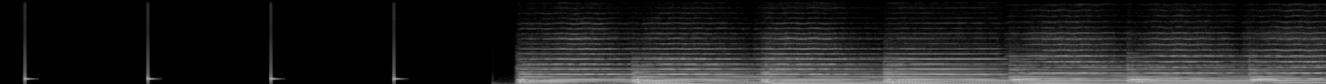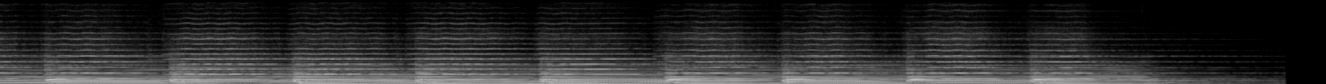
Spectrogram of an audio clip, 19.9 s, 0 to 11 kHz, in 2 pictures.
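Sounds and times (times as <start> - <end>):
violin finger exercise on the E string in quadruple time: 3.7 - 19.4.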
